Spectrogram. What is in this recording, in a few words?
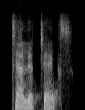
"Teletex", Indian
